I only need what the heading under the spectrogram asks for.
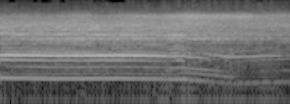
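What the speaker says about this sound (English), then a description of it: "all rhinos, both black and white, are going under the chainsaw." A chainsaw cuts off a rhino's horn during a dehorning operation in Zimbabwe, running loud and close in one continuous drone whose pitch dips slightly toward the end as the blade bites.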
